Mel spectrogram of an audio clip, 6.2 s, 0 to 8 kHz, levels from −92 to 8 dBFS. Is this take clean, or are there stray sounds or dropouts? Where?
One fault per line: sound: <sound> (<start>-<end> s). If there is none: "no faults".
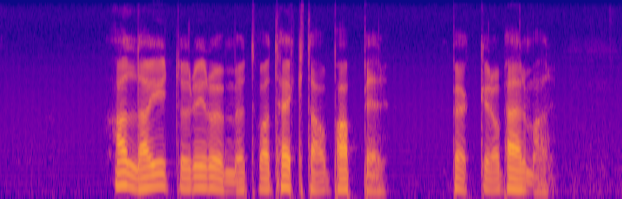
no faults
